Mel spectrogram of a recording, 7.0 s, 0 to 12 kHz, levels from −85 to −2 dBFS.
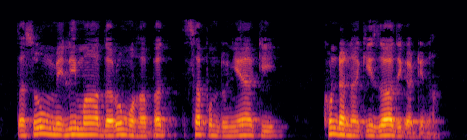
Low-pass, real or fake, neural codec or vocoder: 7.2 kHz; real; none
